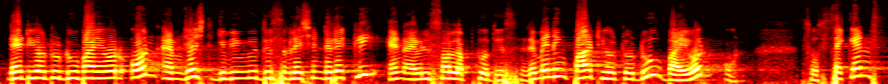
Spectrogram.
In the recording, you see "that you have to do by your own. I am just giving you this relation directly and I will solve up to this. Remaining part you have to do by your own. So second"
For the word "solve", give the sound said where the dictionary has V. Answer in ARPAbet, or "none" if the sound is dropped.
none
